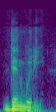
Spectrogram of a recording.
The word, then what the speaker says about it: Dinwiddie: Dinwiddie uh,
